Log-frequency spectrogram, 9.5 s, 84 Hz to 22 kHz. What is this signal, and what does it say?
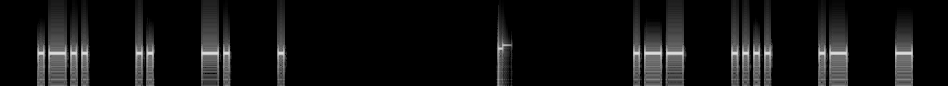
Morse code, heard as a keyed tone, about 22 wpm, spaced as for 12 wpm, 700 Hz. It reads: LINE WHAT
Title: 3x Character Spacing - Top 200 Words - 22wpm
